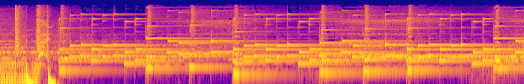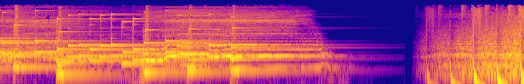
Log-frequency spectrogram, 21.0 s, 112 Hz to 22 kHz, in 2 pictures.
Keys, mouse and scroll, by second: 0.4-4.5 drag.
